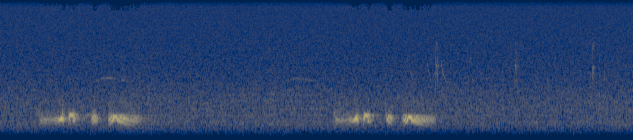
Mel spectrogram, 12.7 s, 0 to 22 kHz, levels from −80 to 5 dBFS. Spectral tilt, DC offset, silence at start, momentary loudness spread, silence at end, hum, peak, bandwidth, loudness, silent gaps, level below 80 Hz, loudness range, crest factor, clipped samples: 0.5 dB/octave; under 0.1%; 0 s; 19 LU; 0 s; none; -12 dBFS; over 20 kHz; -28 LUFS; none; under -90 dBFS; 14 LU; 20 dB; under 0.1%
